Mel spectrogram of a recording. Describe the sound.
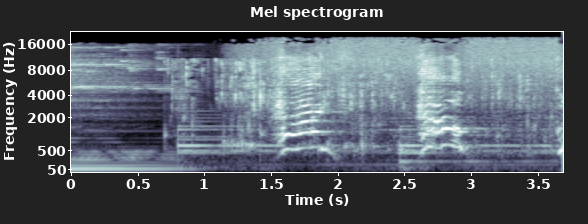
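Water pours and splashes steadily across a flooded kitchen floor from a blocked kitchen drain, at 6:30 in the evening, a continuous rushing wash that starts after a brief musical tail, with voices talking over it.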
